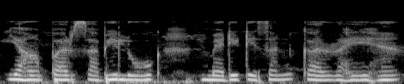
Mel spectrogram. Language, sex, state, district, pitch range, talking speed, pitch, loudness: Hindi, female, Jharkhand, Deoghar, 205-220 Hz, 120 wpm, 210 Hz, -15 LUFS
